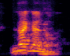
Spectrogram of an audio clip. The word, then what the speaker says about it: Nagano: what he was saying he was saying negano and in my mind all i'd heard from japanese people was nagano and so or that's my attempt at a japanese pronunciation um but and it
